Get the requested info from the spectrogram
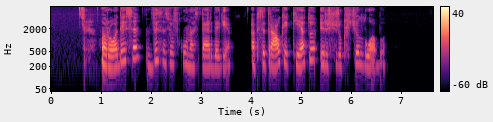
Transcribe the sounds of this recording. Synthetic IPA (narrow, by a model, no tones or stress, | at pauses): ɾoːd̪ʲeːsʲɛʋʲɪsɐsjoːskuːnɐspʲæˑɾʲd̪ʲɛɡʲeː | ɐpʲsʲɪt̪ɾɑˑʊkʲeːkʲiɛt̪ʊɪɾʃʲɾʲʊkʃʲt͡ʃʲʊlˠuɔbʊ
